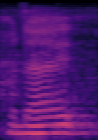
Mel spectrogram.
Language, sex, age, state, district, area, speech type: Assamese, female, 45-60, Assam, Sivasagar, rural, spontaneous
